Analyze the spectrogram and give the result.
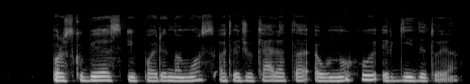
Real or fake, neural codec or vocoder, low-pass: real; none; 10.8 kHz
